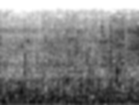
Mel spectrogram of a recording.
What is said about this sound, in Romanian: Și cubrim de apă.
